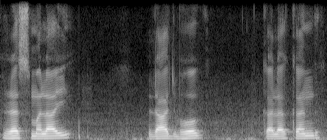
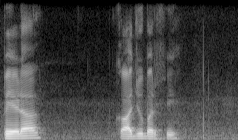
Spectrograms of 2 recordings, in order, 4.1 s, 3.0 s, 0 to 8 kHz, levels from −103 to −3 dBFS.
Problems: constant background noise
